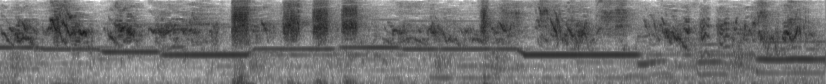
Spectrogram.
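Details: Budgie in a happy mood chatters in fast, bright twittering bursts and squeaks, while a held musical tone shifts pitch beneath it.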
